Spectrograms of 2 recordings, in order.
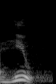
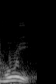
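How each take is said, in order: First: It is said like 'hyoo', one glided vowel. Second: It is said like 'hoo-ee', two vowels. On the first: The speaker calls it right. "é Rio" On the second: The speaker calls it wrong. "não é Rui"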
